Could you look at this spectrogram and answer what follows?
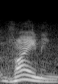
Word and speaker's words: Vining: That it is pronounced like Viking, but it's Vining.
